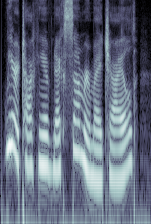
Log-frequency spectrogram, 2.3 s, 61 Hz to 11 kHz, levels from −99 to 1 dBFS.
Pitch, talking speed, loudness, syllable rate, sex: 240 Hz, 210 wpm, -15 LUFS, 5.6 syllables/s, female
